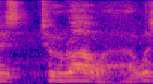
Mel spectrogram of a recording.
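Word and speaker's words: Toorawa: at Yale University uh his last name is turawa I will spell it for you t o o r a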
